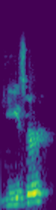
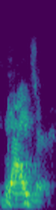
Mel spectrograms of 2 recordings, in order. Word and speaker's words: Gaisser: I went to a German dictionary to find out how to pronounce it, and it said Geezer. So I've been calling him Geezer on the Hangouts, and he says, I'm not that old, I'm a guy, it's Gaisser.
